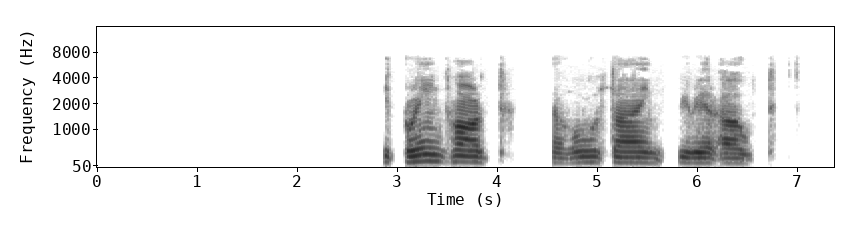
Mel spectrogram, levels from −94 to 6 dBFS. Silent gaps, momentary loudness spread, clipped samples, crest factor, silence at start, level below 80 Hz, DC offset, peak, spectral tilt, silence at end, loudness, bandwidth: 2.98-3.06 s, 3.92-4.00 s, 4.17-4.53 s, 5.68-5.79 s, 6.58-6.70 s; 17 LU; under 0.1%; 20 dB; 2.85 s; -74 dBFS; under 0.1%; 0 dBFS; -7 dB/octave; 0.6 s; -17 LUFS; 7.2 kHz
